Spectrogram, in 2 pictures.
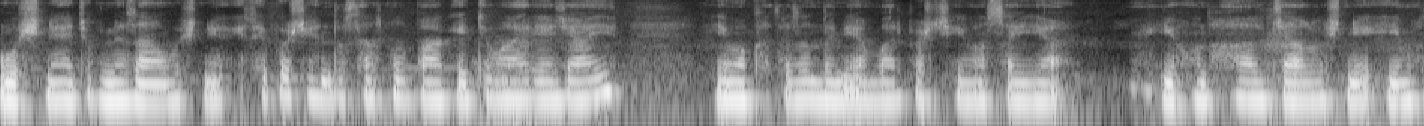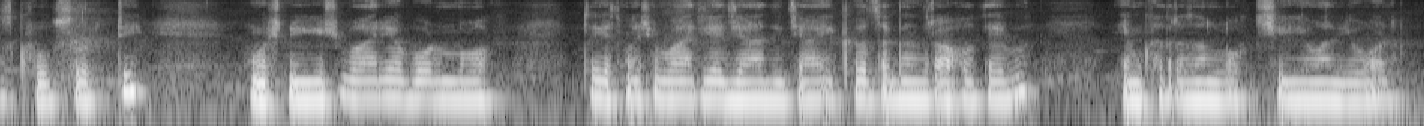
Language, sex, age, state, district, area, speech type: Kashmiri, male, 30-45, Jammu and Kashmir, Shopian, rural, spontaneous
